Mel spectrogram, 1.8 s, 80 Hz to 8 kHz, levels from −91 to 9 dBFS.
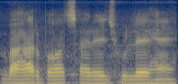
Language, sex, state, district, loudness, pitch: Hindi, male, Arunachal Pradesh, Lower Dibang Valley, -17 LUFS, 125 Hz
